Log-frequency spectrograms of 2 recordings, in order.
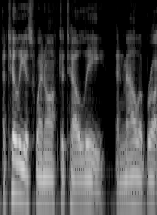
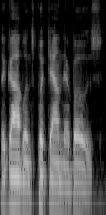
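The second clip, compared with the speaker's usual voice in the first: ordinary delivery, nothing marked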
